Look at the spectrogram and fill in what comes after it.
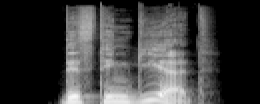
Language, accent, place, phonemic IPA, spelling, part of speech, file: German, Germany, Berlin, /distiŋɡuˈiːɐ̯t/, distinguiert, adjective, De-distinguiert.ogg
- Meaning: distinguished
